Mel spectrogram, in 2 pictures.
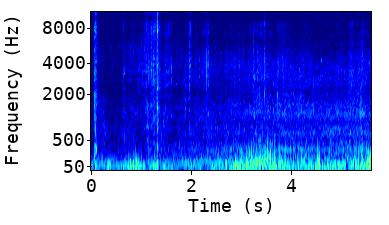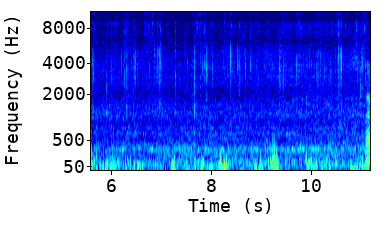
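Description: A restored vintage muscle bike ridden outdoors, continuous rolling tire noise and chain whir with wind buffeting and occasional small rattles and clicks, fairly close and steady throughout.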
